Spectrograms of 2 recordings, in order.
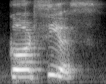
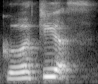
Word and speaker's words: courteous: you spoke correctly because they correlate this word with courtesy and then they speak they pronounce this word like curtus they pronounce this word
